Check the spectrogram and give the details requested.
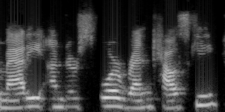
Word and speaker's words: Madi Wrenkowski: Yeah, it's very easy to pronounce and spell once you slow it down in your head. It's not one of those, you know, that has a silent like eyes hidden somewhere that.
